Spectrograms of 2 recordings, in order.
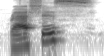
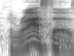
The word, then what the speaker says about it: Rastas: If I'm going to pronounce this name right, Rashis. Rastas, like the Rasta. Rastafarians. Oh, Rasta.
